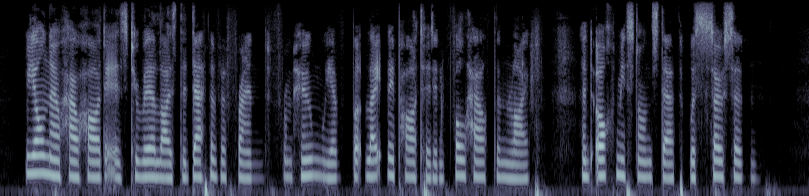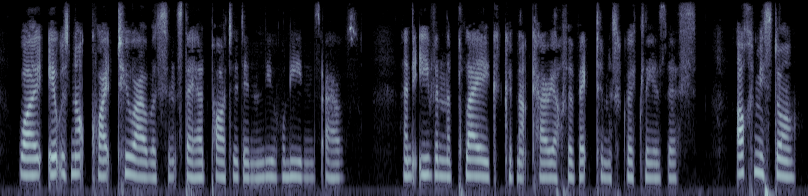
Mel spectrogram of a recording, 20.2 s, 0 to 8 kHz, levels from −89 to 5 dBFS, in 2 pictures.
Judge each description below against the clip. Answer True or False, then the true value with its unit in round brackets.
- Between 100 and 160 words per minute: False (180 wpm)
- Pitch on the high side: True (195 Hz)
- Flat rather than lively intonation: True (1.8 semitones)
